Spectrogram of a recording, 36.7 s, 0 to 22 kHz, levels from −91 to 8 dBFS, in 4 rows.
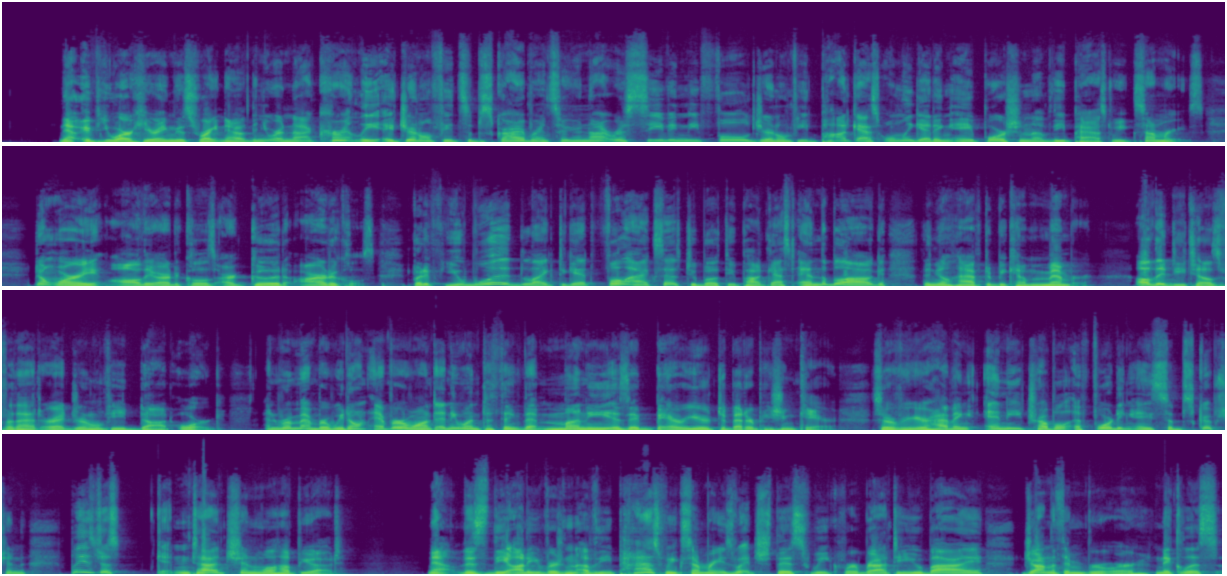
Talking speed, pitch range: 220 wpm, 130-185 Hz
